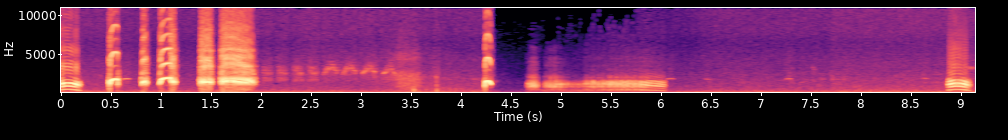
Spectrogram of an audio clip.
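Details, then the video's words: Chinese francolin lure call: a fast series of five harsh, rich notes opens the recording. It is followed by buzzy droning sounds and a single sharp note, and a final clipped call comes near the end. "Tiếng chim Gà Gô kêu chuẩn 100%"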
